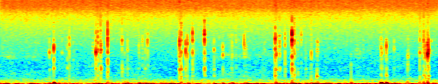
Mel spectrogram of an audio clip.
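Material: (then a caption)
Silicone. Fingertips press and pop the colored hollow silicone domes of a simple dimple fidget toy with a white plastic frame, held in both hands. Quick, soft popping clicks come in an uneven stream over a steady low, muffled rumble. Each pop is brief and dry, with a faint bright tick on top.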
